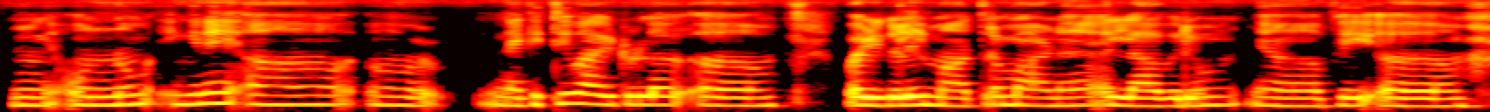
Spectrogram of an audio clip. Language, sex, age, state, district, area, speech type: Malayalam, female, 18-30, Kerala, Thrissur, rural, spontaneous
